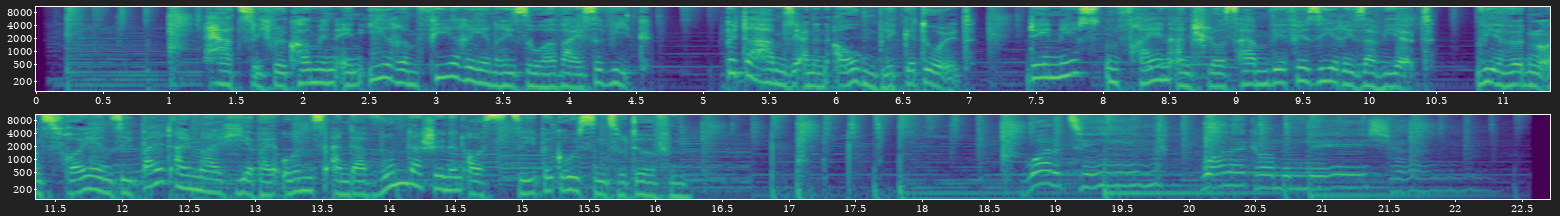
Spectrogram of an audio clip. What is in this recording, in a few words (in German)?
Telefonansage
